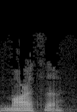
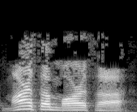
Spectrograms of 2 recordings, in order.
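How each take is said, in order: First: It is said in a gentle, caring tone. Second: It is said in a harsh, uncaring tone.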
